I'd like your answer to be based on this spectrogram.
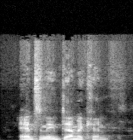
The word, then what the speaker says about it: Antony Demekhin: Antony Demekhin.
